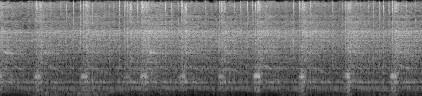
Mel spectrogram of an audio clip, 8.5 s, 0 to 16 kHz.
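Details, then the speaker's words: Stihl 028 Wood Boss chainsaw after replacing a cracked pulse line, air filter off: steady high two-stroke buzz with throttle blips that clean up at once; runs fine but weak, needs tuning and servicing. "Yeah, I don't think there's anything wrong with her. I think just some tuning and a little bit of servicing, I think this thing will be great."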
